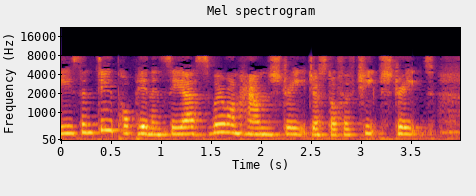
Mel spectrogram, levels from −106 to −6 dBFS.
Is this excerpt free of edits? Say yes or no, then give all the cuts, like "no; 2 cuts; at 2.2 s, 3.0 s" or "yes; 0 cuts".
yes; 0 cuts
